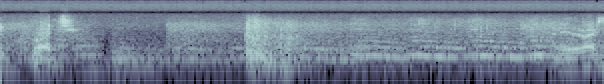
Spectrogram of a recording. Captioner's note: gun firing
